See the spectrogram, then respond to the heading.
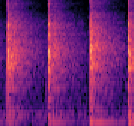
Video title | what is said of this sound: Elevator Relay Tester for Relay Logic types. Arduino & More DIY | you can hear the coils very loud if I shake it up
